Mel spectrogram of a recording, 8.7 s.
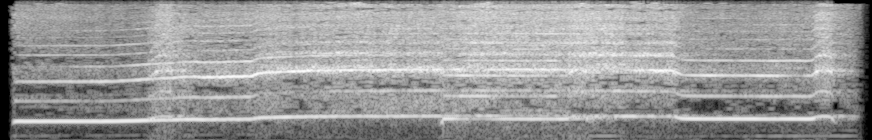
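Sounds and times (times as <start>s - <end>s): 
whistle: 0.1s - 8.7s.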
